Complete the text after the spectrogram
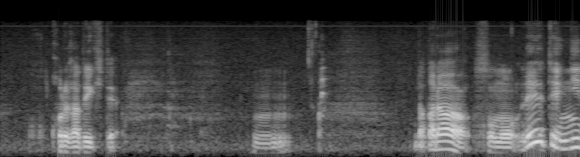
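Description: A man talks close up in short bursts, with pauses.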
